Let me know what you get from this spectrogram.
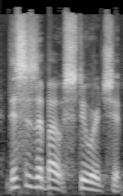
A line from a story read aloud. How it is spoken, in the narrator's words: Jesus said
